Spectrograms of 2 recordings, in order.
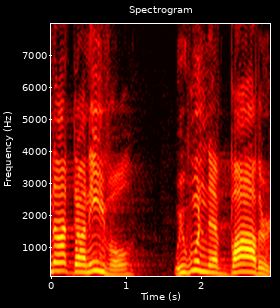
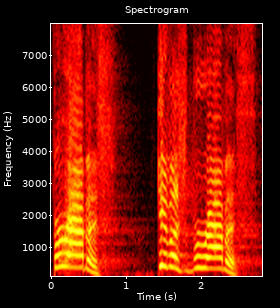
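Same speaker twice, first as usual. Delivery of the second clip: high, full-force chanting demand; mob scream; 13 semitones higher, 11 dB louder than usual. Acted. Crowd demanding another prisoner's release, screaming. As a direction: yell for him like a baying crowd. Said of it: "they screamed".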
